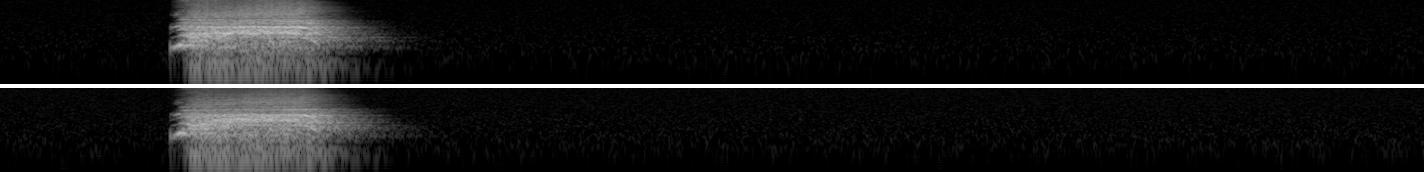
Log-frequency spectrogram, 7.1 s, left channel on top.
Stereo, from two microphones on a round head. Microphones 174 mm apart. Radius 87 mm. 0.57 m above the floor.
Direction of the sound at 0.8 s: 60° left (ahead or behind).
